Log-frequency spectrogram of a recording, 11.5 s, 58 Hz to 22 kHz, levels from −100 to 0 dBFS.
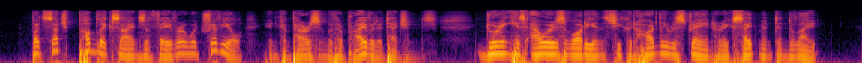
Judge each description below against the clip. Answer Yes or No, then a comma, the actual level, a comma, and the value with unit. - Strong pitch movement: No, average, 4.8 semitones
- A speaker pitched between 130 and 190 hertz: No, low, 110 Hz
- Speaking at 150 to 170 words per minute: No, average, 140 wpm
